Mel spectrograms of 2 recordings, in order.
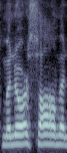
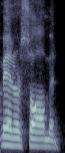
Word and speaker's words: Manor Solomon: It's Manor Solomon, not Manor Solomon.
